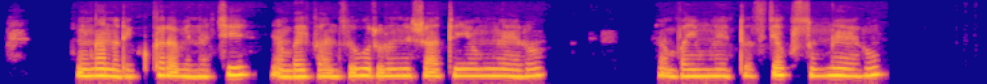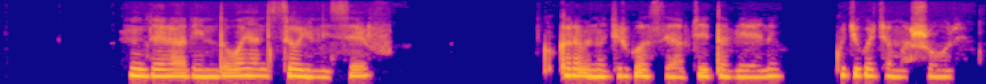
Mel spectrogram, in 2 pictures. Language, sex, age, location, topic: Kinyarwanda, female, 25-35, Kigali, health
